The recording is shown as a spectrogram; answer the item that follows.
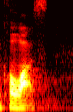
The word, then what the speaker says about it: CoWoS: 这个是 2.5D 的封装，哦，那这个 CoWoS 呢，指的就是呢这个晶片，哦，晶片呢要堆叠在晶圆上面，然后再堆叠在载板上面，哦，所以刚刚这个郑执行长提到的这个载板非常重要的这个角色，这个我们称为 Chip on Wafer on Substrate，所以就简称叫做 CoWoS，哦，所以念成 CoWoS。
